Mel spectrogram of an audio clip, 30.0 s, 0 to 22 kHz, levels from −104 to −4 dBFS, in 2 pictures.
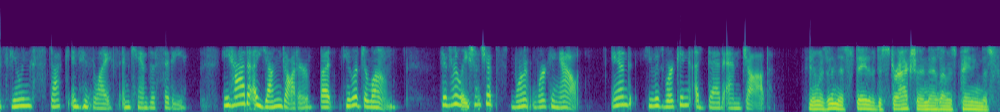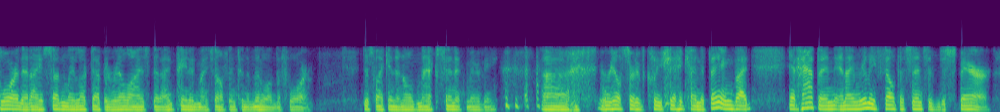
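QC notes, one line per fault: Throughout: AMR narrowband mobile codec. Heavy coding damage at about 5.9 kbps, band-limited below 4 kHz, so the voice comes across buzzy, thin and fairly synthetic.
1.32–1.41 s: lost AMR speech frames. Between "feeling stuck in" and "life in", about 60 ms gets smeared and fades as the decoder reuses old settings, which fits three dropped frames.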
